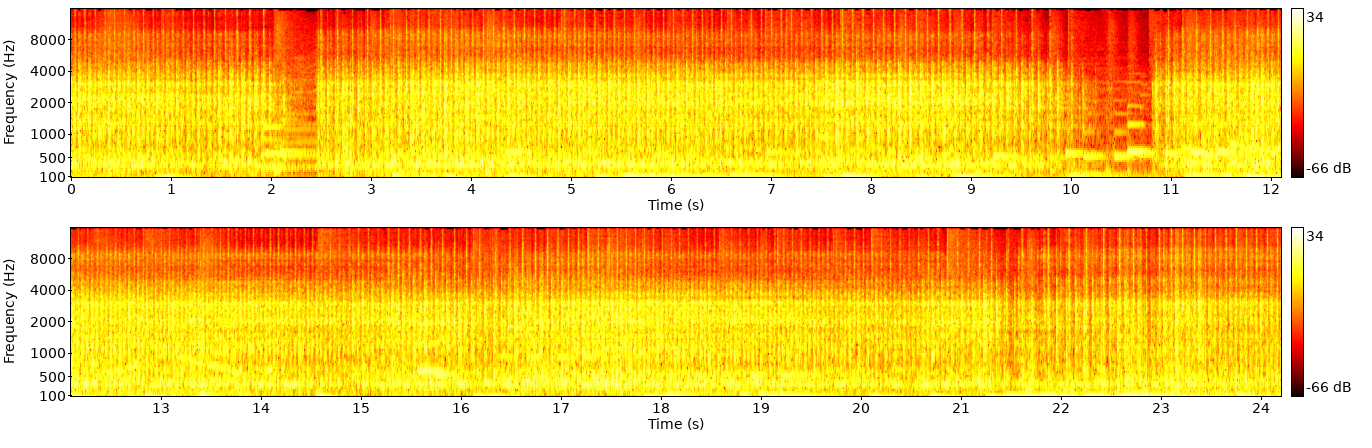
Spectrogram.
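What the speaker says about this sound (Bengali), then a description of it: "এই যে আমরা সোজা দিকে এইভাবে কাপড়টা রেখে সেলাই দিয়ে নেব।" Loud, rapid, continuous mechanical chatter of a sewing machine stitching fabric for a child's umbrella frock, running nearly nonstop with two brief pauses.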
